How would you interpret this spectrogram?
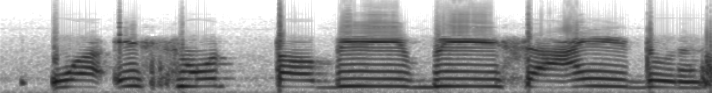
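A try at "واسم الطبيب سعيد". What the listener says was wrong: Bagaimana bacanya? Wa ismu. Bukan begitu, bacanya wasmu. Wasmut tabib. Jadi untuk kalimat ismu, alifnya itu ketika di tengah tidak dibaca. Nah, jadi ketika ada waw, wasmu, seakan-akan alifnya tidak ada. Seakan-akan dia tidak ada, tapi tulisannya tetap ada. Tapi tidak dibaca.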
